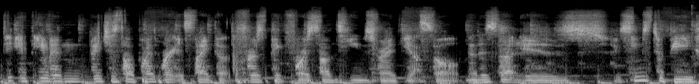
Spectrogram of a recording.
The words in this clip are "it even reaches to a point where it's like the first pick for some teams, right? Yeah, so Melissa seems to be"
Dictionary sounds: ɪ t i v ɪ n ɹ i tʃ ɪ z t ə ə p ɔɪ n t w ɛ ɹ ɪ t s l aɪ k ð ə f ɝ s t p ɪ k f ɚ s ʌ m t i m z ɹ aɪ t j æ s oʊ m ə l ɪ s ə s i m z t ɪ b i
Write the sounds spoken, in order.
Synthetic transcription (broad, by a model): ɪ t i v ɪ n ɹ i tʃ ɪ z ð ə ə p ɔɪ n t w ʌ ɹ ɪ t s l aɪ k ð ə f ɝ s t b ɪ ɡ f ɚ s ʌ m t i m z ɹ aɪ t j æ s oʊ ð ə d ɪ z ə s i m z t ɪ b i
